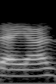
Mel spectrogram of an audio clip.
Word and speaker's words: Ayaz: If you just type up my name, Huda Ayaz, or the book, Friesland New Beginning, then you'll find all the information online.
